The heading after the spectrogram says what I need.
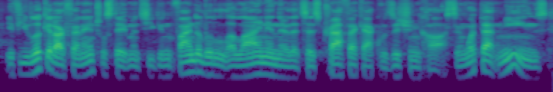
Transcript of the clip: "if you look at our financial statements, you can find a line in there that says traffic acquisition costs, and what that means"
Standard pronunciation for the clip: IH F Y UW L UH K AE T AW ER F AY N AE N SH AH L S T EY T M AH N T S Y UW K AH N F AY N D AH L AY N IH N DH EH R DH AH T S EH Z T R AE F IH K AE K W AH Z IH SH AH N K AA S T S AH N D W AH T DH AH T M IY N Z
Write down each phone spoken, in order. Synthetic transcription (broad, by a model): IH F Y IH L UH K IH T AW ER F AY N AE N SH L S T EY T M AH N T S Y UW K AH N F AY N D AH L AY N IH N DH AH R DH AH T S EH Z T R AE F IH K AE K W AH Z IH SH AH N K AA S T S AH N W AH T DH AH T M IY N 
